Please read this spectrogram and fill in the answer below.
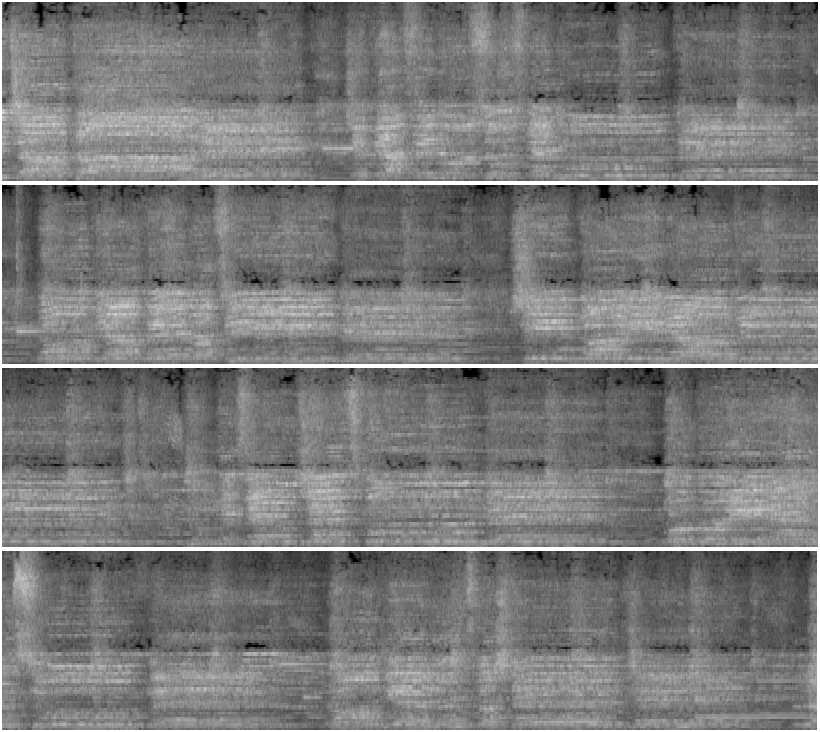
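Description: A small mixed group of men and women singing a worship song together in harmony into microphones, in sustained phrases with short breaths between them.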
